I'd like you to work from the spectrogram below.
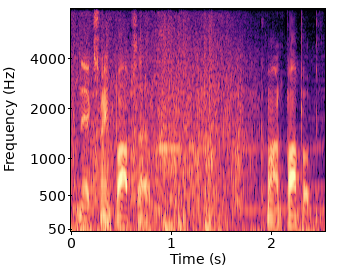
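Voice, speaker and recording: A man's voice: low voice, fairly even intonation, moderate pace. A man from Puerto Rico chatting casually and swearing while he streams a game. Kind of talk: live gameplay commentary. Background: game music and gunfire.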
